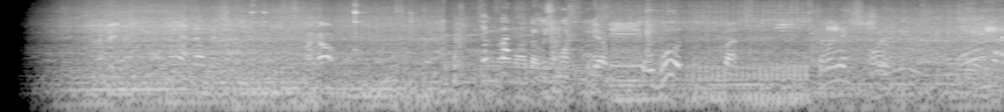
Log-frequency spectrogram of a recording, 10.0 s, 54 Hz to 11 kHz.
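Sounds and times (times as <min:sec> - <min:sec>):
low traffic rumble: 0:00.2 - 0:10.0
voices talking: 0:00.8 - 0:10.0.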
